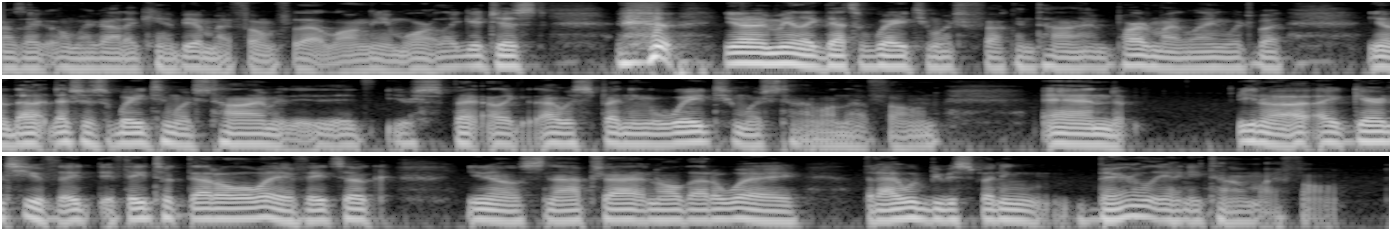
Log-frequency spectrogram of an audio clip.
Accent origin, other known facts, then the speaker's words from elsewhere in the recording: Westport, Connecticut, United States; also born or lived in New York City; I moved to Westport, 'cause I used to live in New York City. I lived in New York City for about eight years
